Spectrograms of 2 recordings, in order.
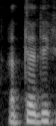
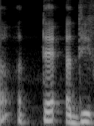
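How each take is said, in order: First: अत्याधिक with a long aa after ty; wrong everyday form अत्याधिक. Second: अत्यधिक with short a after ty; correct form अत्यधिक. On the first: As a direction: say अत्याधिक as at-yaa-dhik. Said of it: "अपन ऐसे बोल देते हैं". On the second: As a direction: say अत्यधिक as at-ya, adhik. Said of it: "होता है". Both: Shown as a demonstration.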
